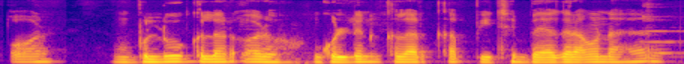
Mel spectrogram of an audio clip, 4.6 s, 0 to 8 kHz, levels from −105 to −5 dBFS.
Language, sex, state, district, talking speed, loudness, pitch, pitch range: Hindi, male, Bihar, Patna, 130 wpm, -17 LUFS, 120 Hz, 115-125 Hz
